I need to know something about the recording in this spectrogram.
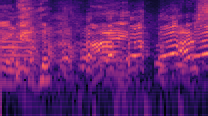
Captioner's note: laughter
